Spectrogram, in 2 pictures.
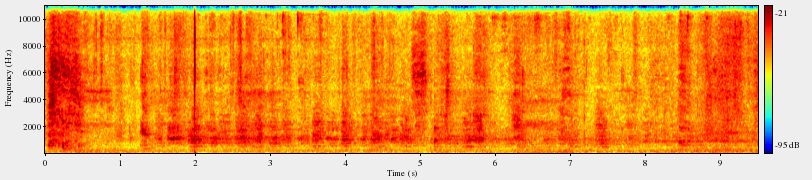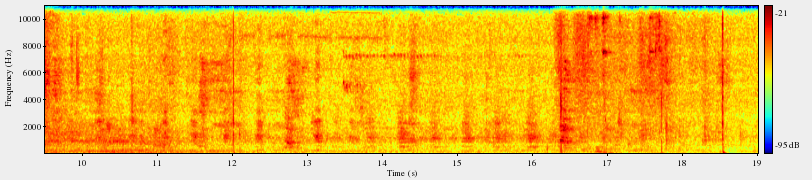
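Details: Three German Rottweilers grumble, growl and pant heavily in a steady low rumble while play-fighting and wrestling; one resting dog is pestered by the other two and tells them off.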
